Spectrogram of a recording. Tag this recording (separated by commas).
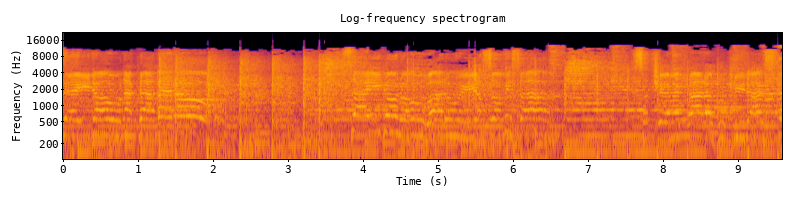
Music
